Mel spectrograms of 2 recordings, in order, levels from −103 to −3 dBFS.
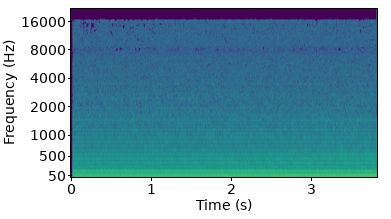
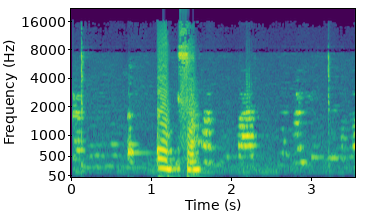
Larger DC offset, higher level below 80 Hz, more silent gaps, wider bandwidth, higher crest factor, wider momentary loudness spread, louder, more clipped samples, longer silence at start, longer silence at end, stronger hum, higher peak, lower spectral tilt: neither; first, -36 dBFS vs -50 dBFS; neither; second, 17 kHz vs over 20 kHz; about the same, 10 dB vs 14 dB; second, 1 LU vs 16 LU; second, -38 LUFS vs -11 LUFS; neither; about the same, 0.05 s vs 0.05 s; about the same, 0 s vs 0 s; neither; second, -24 dBFS vs 0 dBFS; first, -5.5 dB/octave vs -3.5 dB/octave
